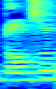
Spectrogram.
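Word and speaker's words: Thomson: তো থমসনকে থ উচ্চারণ না করে তুমি টমসন বলো না, তাহলে দেখো কোনো সমস্যা নাই।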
